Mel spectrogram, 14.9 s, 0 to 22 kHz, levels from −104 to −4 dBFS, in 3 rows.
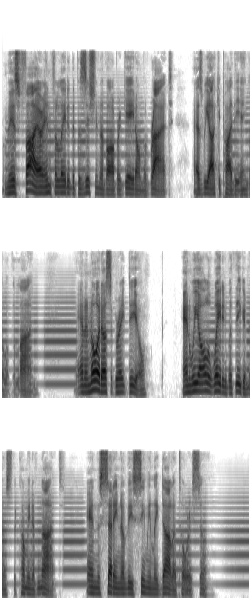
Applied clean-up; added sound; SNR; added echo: neural mask model RNNoise.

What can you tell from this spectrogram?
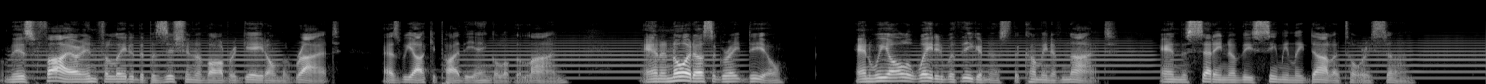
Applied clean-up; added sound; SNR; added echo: none; Trumpet; 14 dB; none.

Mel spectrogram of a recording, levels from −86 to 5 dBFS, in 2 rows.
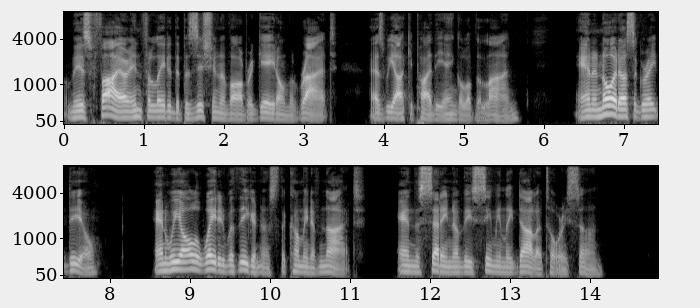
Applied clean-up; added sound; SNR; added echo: neural mask model Resemble Enhance denoiser.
